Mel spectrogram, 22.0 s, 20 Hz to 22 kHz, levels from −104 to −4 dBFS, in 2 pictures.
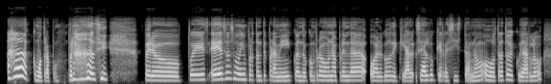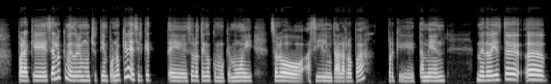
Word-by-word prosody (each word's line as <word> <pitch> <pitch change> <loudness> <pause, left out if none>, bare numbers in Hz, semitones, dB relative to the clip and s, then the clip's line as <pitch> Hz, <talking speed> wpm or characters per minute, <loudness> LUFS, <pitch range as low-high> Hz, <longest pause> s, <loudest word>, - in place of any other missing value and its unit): Ajá, 390 -5 +7
como 195 -3 0
trapo, 185 0 -5 0.2
pero 220 - +3 0.4
sí, 270 -1 +1 0.7
pero, 205 -2 +1
pues, 235 +1 0
eso 260 +4 +5
es 295 0 -5
muy 260 -3 0
importante 220 -3 -5
para 205 -3 -2
mí 195 +1 -3
cuando 200 -2 -3
compro 210 +1 -3
una 210 0 -1
prenda 205 0 -1
o - - -2
algo 195 +2 -4
de 200 -2 -5
que 185 - -6
alg 180 +1 0
sea 220 - -1
algo 225 +2 -4
que - - -5
resista, 195 +1 -7
¿no?, 195 +3 -3
o 200 -2 -1
trato 210 +4 -4
de 225 -2 -2
cuidarlo, 195 +1 -2 0.5
para 200 -1 +5
que 200 0 +1
sea 265 +5 +4
algo 330 +5 +1
que 335 - -7
me 245 -6 +3
dure 205 0 +1
mucho 205 -1 -4
tiempo, 210 0 -4
no 225 +2 0
quiere 385 +3 +3
decir 215 -3 0
que 225 +1 -2 0.3
te, 180 -1 -1
eh, - - -5
solo 200 +2 -3
tengo 200 0 -4
como 175 -2 -7
que - - -10
muy 185 +1 -1 0.3
solo 185 -4 +3
así 190 -1 -5
limitada 180 -1 0
la 175 - +1
ropa, 190 - -2 0.4
porque 95 - -8
también 190 +1 -1 0.6
me 210 -1 0
doy 210 +1 +4
este, 250 +1 +2
eh, 230 -1 +5
205 Hz, 170 wpm, -24 LUFS, 190-225 Hz, 0.7 s, Ajá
